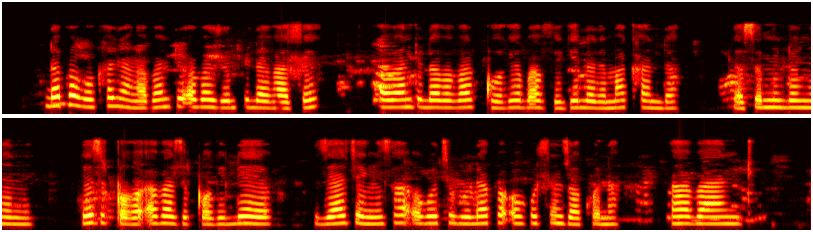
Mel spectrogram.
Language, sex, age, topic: North Ndebele, female, 36-49, health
